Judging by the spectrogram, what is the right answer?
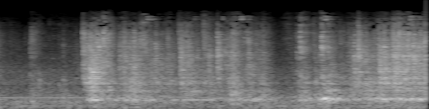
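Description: Bandsaw's all-steel stand being dragged and twisted across a gravel floor: a rough, crunching scrape that starts about a second in and goes on in uneven pushes.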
